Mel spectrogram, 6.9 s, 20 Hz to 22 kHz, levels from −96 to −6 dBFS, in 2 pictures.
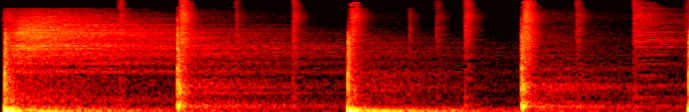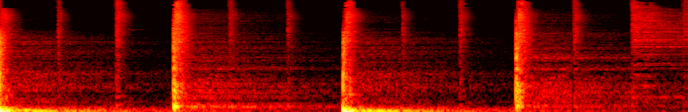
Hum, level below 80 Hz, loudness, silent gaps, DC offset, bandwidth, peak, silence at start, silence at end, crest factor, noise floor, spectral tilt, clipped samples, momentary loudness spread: none; -34 dBFS; -33 LUFS; none; under 0.1%; over 20 kHz; -8 dBFS; 0.05 s; 0.2 s; 24 dB; -60 dBFS; -4.5 dB/octave; under 0.1%; 23 LU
